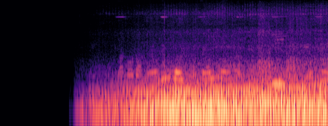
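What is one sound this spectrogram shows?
A motorcycle engine putters close by.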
